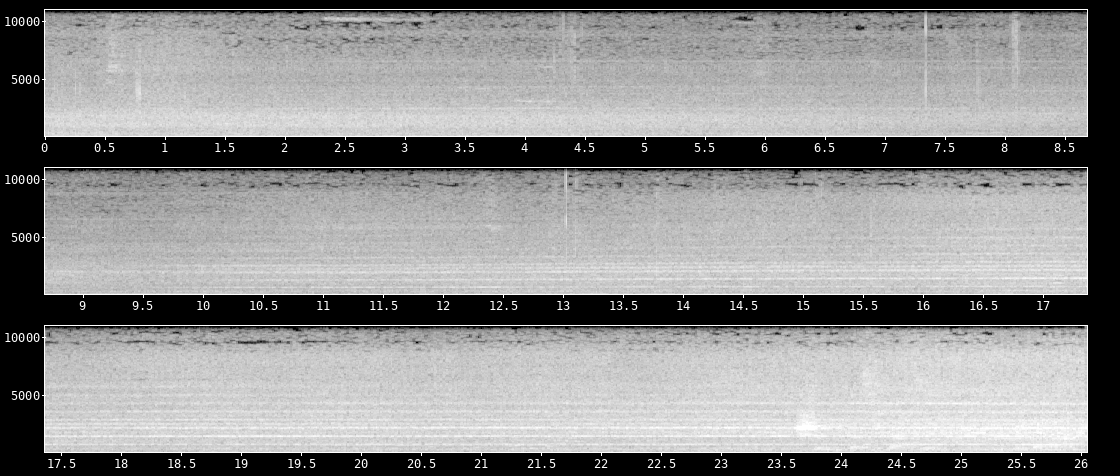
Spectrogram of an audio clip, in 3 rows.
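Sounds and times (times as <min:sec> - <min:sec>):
train rolling rumble: 0:00.0 - 0:26.0
electric train whine: 0:08.4 - 0:26.0.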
